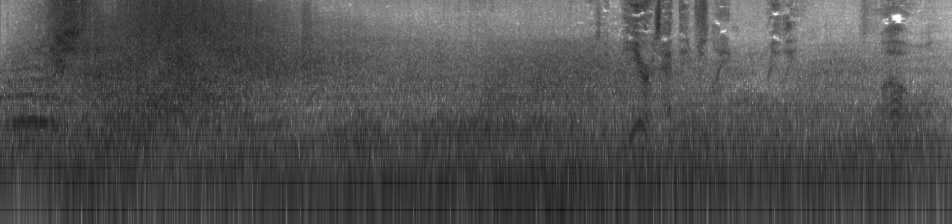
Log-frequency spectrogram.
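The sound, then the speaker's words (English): A fighter jet roars overhead, a loud, dense rumble that stays unbroken for the whole stretch, with faint voices buried beneath the noise. “Holy shit, it's a fighter plane.”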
